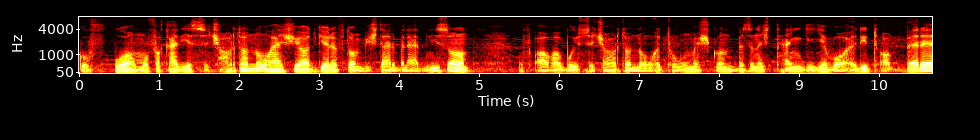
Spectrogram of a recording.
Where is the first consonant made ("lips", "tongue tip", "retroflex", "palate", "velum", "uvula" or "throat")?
velum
